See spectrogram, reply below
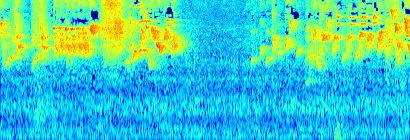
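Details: Goldfinch (Moroccan steyla) in rapid twittering song, two bursts of high chirps, slurred whistles and buzzy notes separated by a second of quiet near the middle.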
